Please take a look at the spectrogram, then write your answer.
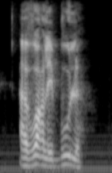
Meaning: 1. to have the jitters, to have the willies, to have the heebie-jeebies (to be scared) 2. to be pissed off, to be cheesed off
- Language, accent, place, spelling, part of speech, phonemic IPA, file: French, France, Lyon, avoir les boules, verb, /a.vwaʁ le bul/, LL-Q150 (fra)-avoir les boules.wav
